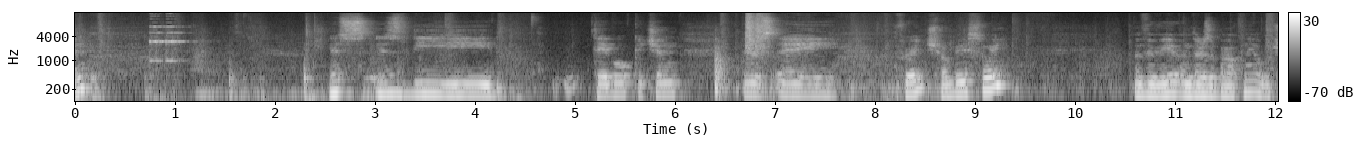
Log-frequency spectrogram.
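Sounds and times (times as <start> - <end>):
short electronic beep: 0.7 - 1.3.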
